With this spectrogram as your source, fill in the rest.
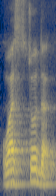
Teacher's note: dalnya di qalqalah, dipantulkan suaranya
